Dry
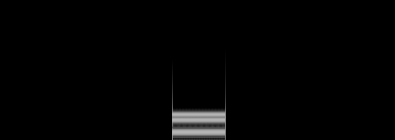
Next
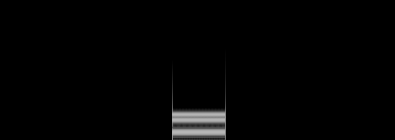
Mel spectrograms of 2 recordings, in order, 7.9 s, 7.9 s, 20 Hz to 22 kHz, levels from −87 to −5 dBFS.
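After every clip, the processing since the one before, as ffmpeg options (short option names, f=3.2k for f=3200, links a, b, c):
-af "equalizer=f=71:t=o:w=2:g=2.5"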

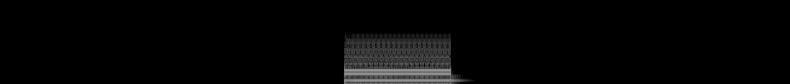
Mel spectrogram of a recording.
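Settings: -af "bandreject=f=60:t=h:w=6,bandreject=f=120:t=h:w=6,bandreject=f=180:t=h:w=6,bandreject=f=240:t=h:w=6,bandreject=f=300:t=h:w=6,bandreject=f=360:t=h:w=6,bandreject=f=420:t=h:w=6,aeval=exprs='0.1*(cos(1*acos(clip(val(0)/0.1,-1,1)))-cos(1*PI/2))+0.00708*(cos(5*acos(clip(val(0)/0.1,-1,1)))-cos(5*PI/2))+0.00794*(cos(8*acos(clip(val(0)/0.1,-1,1)))-cos(8*PI/2))':c=same"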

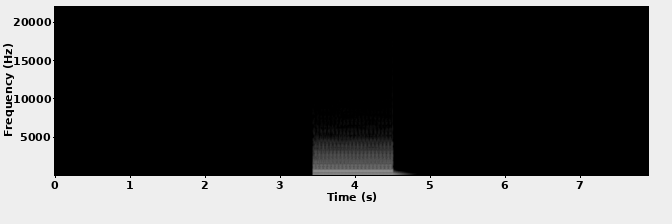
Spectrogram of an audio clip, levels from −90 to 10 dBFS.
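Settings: -af "aeval=exprs='clip(val(0),-1,0.0335)':c=same,volume=-4dB"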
